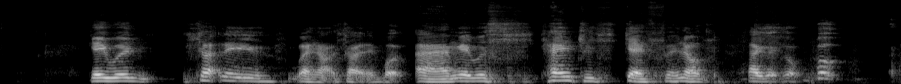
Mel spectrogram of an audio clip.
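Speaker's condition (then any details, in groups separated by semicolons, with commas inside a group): Cerebral palsy; mild, ataxic type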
